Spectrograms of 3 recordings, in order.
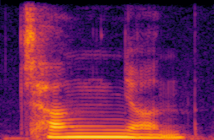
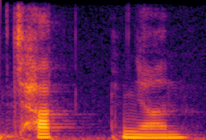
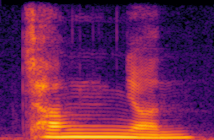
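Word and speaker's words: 작년: I pronounce this word you would think it's pronounced as Chuck Yan but because it has a gun ending on their jaw but it's actually pronounced his tongue with the ng sound because the girl and ends two constants that you have to pronounce next to each other and they don't like it so it's much easier to pronounce as chun-yin rather than tachyon okay so again it's ng ending chun-yin or hey this year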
